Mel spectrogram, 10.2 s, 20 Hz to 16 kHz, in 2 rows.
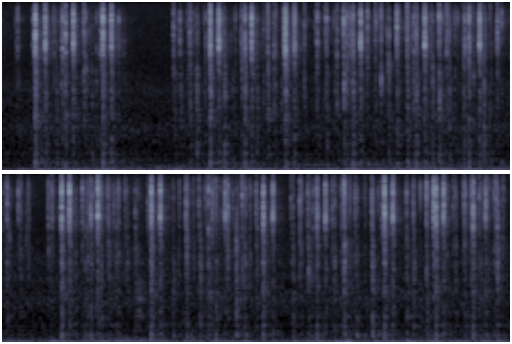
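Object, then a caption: Plastic computer keyboard. Both hands type with their fingertips on a white, compact plastic Logitech K380 keyboard with round keys. Quick, dry, bright key taps come in a steady, dense stream with only brief pauses, over a constant low hum.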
